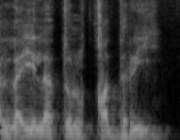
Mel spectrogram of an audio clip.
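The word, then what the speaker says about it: ليلة القدر: Bisa juga kata al-qadar di sini dibaca dengan dalnya disukun. Dibaca dengan al-qadru. Dalnya disukun. Sehingga bacanya Lailatul Qadri.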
